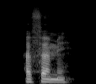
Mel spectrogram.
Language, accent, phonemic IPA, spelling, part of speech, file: French, France, /a.fa.me/, affamer, verb, LL-Q150 (fra)-affamer.wav
- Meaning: to starve (somebody or something, like a city during a siege)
